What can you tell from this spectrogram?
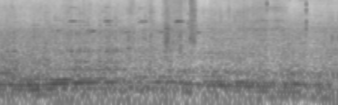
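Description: A vehicle engine running steadily at idle, a low, slightly wavering drone, with a couple of faint clicks a little over two seconds in.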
